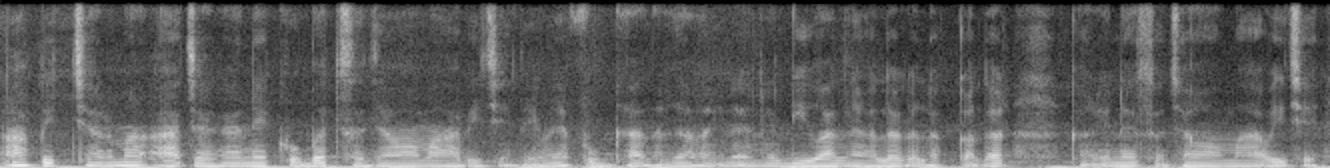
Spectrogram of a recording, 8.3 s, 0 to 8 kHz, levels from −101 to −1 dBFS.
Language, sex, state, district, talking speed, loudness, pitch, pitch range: Gujarati, male, Gujarat, Valsad, 160 wpm, -19 LUFS, 130 Hz, 120-140 Hz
